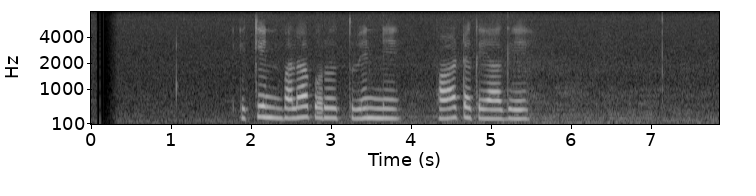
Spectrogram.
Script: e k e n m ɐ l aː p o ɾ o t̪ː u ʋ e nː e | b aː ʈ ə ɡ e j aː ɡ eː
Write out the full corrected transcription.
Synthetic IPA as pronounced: e k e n b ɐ l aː p o ɾ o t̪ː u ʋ e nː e | p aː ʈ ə k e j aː ɡ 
